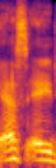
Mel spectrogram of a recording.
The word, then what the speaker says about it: Schwung: So that's the word schwung. Spell it like you like. Put a C, silent C, not a C. Schvung from the word schwing, which I think in the English became swing.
